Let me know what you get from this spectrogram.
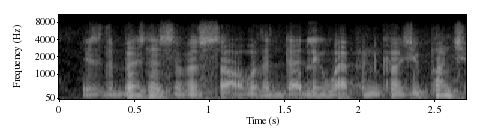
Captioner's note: none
